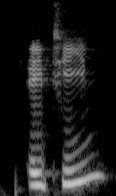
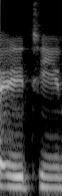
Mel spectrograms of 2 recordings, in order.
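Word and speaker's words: A'TIN: Okay, I don't really do that, but 18 meaning hours in Filipino, like pronounced like the number 18.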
